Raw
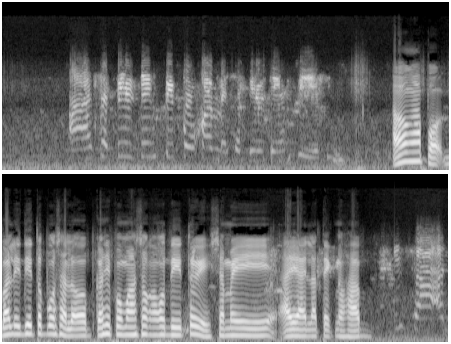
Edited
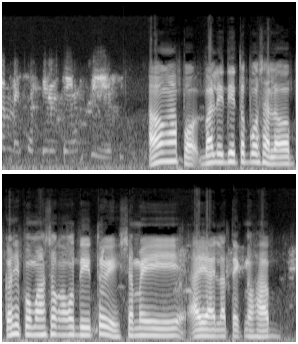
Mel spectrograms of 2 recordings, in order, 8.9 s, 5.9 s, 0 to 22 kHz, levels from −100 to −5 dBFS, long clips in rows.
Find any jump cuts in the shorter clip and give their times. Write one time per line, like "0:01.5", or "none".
0:01.2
